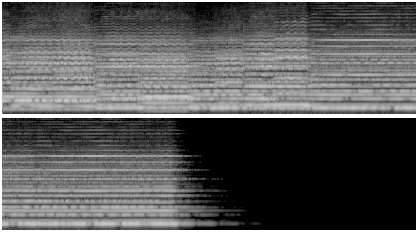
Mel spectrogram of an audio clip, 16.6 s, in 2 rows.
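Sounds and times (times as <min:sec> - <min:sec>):
string quartet: 0:00.0 - 0:12.5.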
